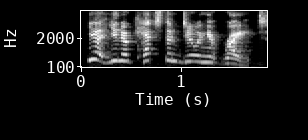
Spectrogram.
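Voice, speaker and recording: A middle-aged woman appearing as a parenting expert on a TV talk show, explaining her advice calmly and clearly. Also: high-pitched, moderate pace, music in the background. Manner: calm, explanatory, warm advice-giving.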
